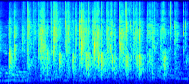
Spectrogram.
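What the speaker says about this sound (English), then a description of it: "please give her a round of applause" Audience applause for a presenter at an energy funds meeting, a modest crowd of hands clapping for a few seconds, somewhat sparse and uneven, with faint voices underneath.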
